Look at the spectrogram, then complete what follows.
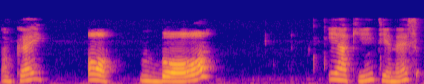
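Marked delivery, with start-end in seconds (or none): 1.1-2.7 "O", then "bo", loud with a long pure o; emphatic, stretched "bo" after an isolated "O"; sound demonstration. Shown as a demonstration. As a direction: hold the vowel of "bo" loudly for learners. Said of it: "eso vamos a pronunciar como O".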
